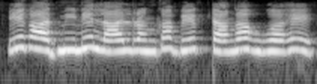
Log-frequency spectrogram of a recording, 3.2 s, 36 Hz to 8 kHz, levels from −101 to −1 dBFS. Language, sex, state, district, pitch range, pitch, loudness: Hindi, female, Madhya Pradesh, Bhopal, 300-340 Hz, 315 Hz, -14 LUFS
